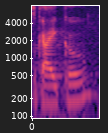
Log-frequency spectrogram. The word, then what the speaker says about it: GEICO: Many people used to mispronounce Geico, calling it gecko, which makes him the perfect mascot to represent them.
